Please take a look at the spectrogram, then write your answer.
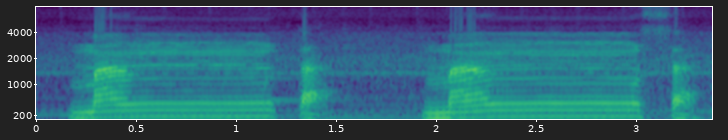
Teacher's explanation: cara membacanya adalah merubah nun sukun atau tanwinnya berubah menjadi kalimat eng atau menjadi bunyi eng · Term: ikhfa hakiki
